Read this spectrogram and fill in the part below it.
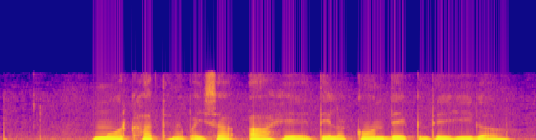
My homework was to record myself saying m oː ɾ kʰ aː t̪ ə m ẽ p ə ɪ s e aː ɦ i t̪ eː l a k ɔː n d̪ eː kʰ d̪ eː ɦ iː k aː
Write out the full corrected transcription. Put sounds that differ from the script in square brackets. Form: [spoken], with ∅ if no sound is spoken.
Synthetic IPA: m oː ɾ kʰ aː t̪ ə m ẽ p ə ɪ s [a] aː ɦ [e] t̪ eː l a k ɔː n d̪ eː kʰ d̪ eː ɦ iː [ɡ] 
